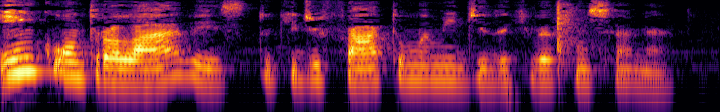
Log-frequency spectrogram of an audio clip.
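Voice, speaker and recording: A woman speaks with a Gaúcho Brazilian accent. Her fairly low pitch has ordinary variation. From Rio Grande do Sul, Brazil. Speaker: listener commenter. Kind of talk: recorded listener message.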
